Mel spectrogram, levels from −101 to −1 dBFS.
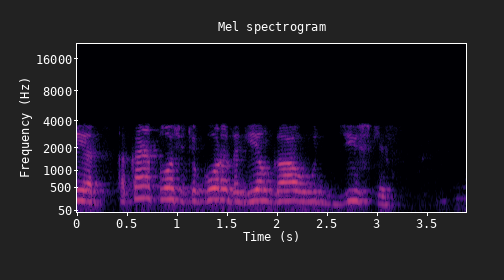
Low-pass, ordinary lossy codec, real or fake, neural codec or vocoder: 3.6 kHz; Opus, 16 kbps; real; none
